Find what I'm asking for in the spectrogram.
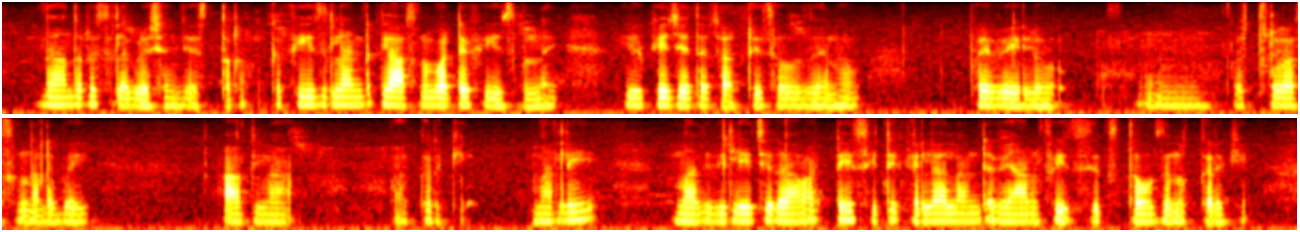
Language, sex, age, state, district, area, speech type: Telugu, female, 30-45, Telangana, Hanamkonda, rural, spontaneous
